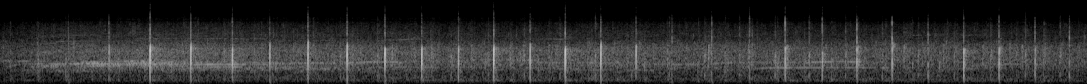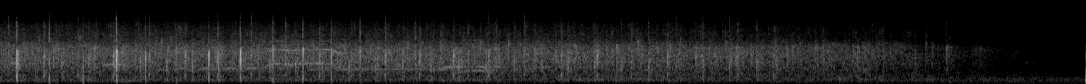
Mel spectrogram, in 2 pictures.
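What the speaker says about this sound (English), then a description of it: "acknowledge the support with a hearty round of applause" Graduates and audience at a medicine and health sciences graduation ceremony break into hearty applause, a long sustained roll of clapping with sharp individual claps on top, gradually thinning before cutting off near the end.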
